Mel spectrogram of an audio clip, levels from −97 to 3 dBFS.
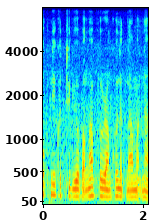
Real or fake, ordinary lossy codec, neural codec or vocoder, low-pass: real; none; none; none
